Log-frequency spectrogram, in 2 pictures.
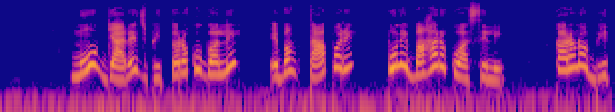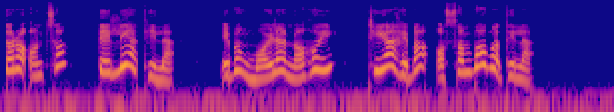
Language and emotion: Odia, disgusted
